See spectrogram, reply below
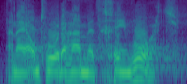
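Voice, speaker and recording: A man leading a church service as pastor, reading scripture in a measured, solemn way. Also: lowish voice, monotone. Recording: long church reverb.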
